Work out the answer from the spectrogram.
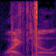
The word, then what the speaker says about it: Ytel: Whitel is spelled which you will shortly discover.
